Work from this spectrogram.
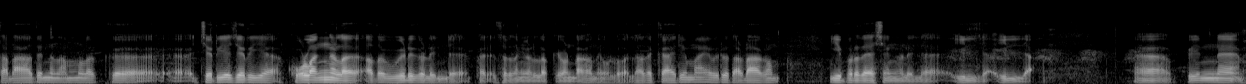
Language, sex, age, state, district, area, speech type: Malayalam, male, 60+, Kerala, Pathanamthitta, rural, spontaneous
